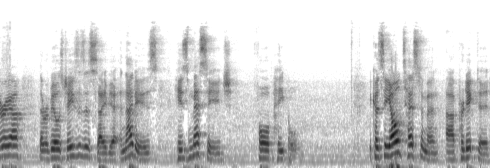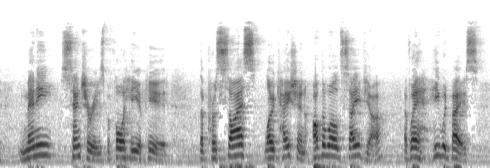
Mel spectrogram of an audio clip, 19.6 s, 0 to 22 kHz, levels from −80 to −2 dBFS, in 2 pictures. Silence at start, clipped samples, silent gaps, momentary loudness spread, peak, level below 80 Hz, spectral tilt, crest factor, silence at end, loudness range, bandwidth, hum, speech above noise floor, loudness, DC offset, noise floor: 0 s; under 0.1%; none; 13 LU; -2 dBFS; -48 dBFS; -3.5 dB/octave; 20 dB; 0.05 s; 6 LU; 14.5 kHz; none; 26 dB; -22 LUFS; under 0.1%; -48 dBFS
